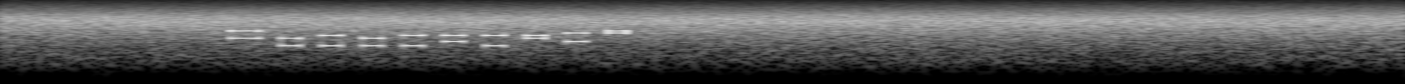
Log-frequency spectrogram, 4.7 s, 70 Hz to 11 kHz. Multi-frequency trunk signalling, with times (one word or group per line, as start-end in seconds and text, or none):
0.8-0.9 KP
0.9-2.0 24245468
2.0-2.1 ST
